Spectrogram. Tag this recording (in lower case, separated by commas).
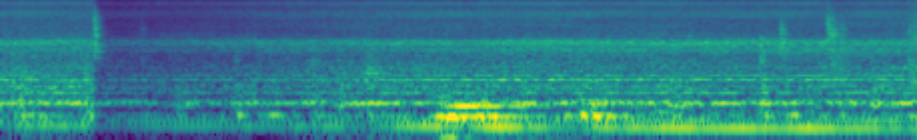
engine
